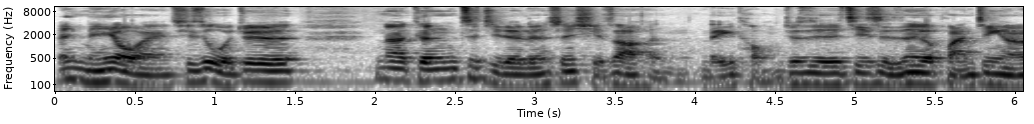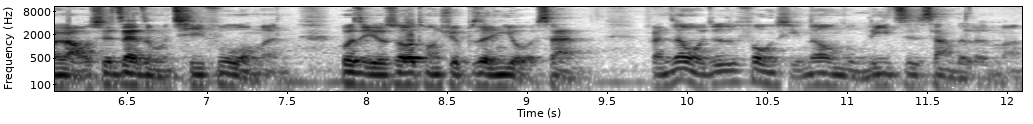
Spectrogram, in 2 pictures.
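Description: A man talks at a fairly quick pace with a fairly low pitch and lively intonation. Audible room echo and noticeable background noise come through. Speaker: school guidance counselor. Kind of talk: casual chat.

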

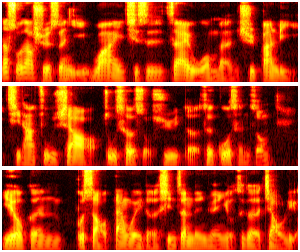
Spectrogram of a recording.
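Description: A man with a Taiwanese accent speaks at a fairly slow pace, his very deep, low pitch carrying lively intonation. The recording is very clean, with a silent background. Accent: Taiwanese Mandarin. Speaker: podcaster and international student. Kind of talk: casual vlog narration. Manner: hesitant with fillers.

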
